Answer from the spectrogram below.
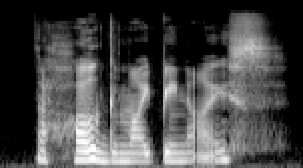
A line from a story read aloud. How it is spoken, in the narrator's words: Gabriel mumbles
